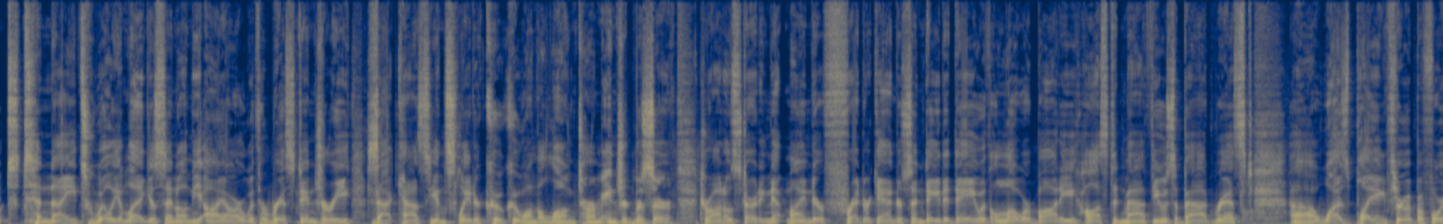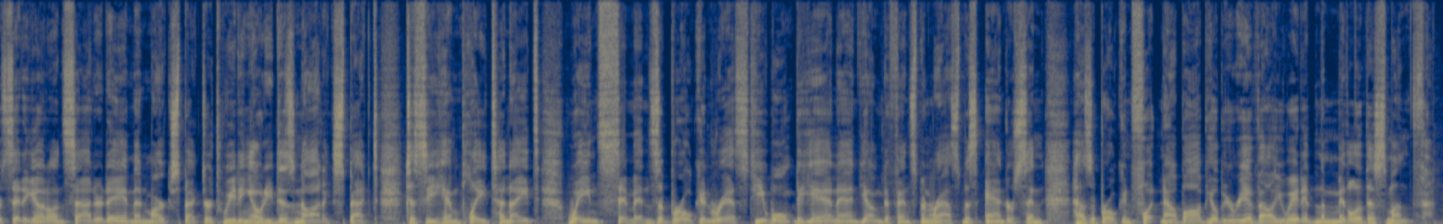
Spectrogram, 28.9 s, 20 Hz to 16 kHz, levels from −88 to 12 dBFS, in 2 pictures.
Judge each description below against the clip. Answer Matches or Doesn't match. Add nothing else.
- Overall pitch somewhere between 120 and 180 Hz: Matches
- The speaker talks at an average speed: Matches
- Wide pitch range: Doesn't match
